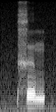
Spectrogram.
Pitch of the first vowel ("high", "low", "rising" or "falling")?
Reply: low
